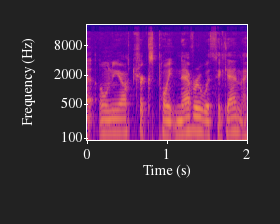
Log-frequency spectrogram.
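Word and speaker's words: Oneohtrix: Oniotrix Point Never with, again, I can never pronounce the first word. It's Oneotrix, I think. Oneotrix, okay.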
